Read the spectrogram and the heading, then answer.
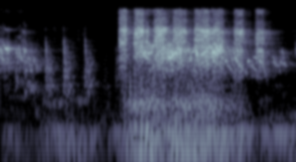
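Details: Caged Australian budgies in a small cage: faint scattered chirps for a second, then a dense burst of high, scratchy warbling chatter that runs almost continuously to the end.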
